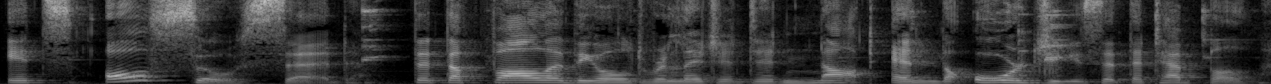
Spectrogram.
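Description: A woman's voice: on the low side, animated, a little slow. An actress playing a learned, frank woman telling old legends in a radio drama, in an erudite storytelling manner. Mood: scholarly.

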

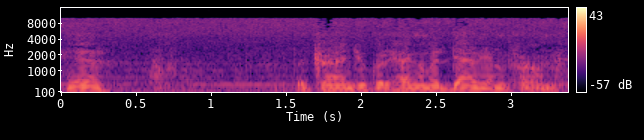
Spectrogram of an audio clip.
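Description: A cool, shrewd spy hero of old radio, played by a man. His voice is fairly low, dry and terse, on a muffled 1950s recording with some faint noise. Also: animated, normal speed, lightly acted. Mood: terse, grim. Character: cool, shrewd male secret agent. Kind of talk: 1950s radio drama acting.

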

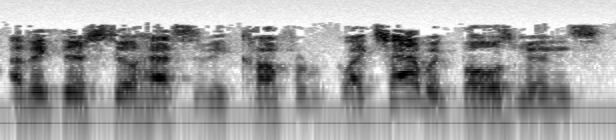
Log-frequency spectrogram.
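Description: Comedian guest, male, American, mid-pitched voice, casual conversation, slightly muffled lo-fi recording. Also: lively intonation, a little fast, husky. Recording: dull, lo-fi remote-sounding audio.

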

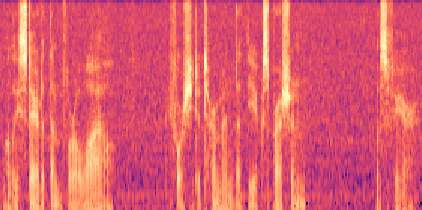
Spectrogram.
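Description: A man narrating scripted horror fiction in a measured, somber, deliberate manner. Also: extremely low pitch, steady tone, creaky, a little hiss or hum.

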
